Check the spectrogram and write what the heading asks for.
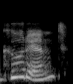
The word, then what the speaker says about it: couldn't: In couldn't, no pronunciamos la O ni la L. Ok, couldn't.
